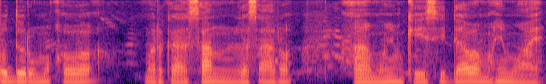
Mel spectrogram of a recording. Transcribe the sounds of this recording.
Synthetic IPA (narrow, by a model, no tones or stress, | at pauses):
ʊd̪ʊrmʊqʰɑwɔ | mɐrkʰaːsaːnlɐsaːɾɔhamʊhimkʰiːsiːd̪aːwamʊɦimwaːjɛ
